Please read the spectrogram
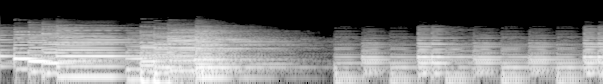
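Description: Piano music. A phrase of notes rings out and fades away, then about three seconds in a new passage of repeated chords starts, about two a second.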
